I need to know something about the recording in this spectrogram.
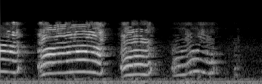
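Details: Three-week-old Briard puppy howling, recorded July 15, 2009; three long, strained wavering wails with rich harmonics, the first longest, fading at the end, a low electrical hum behind.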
